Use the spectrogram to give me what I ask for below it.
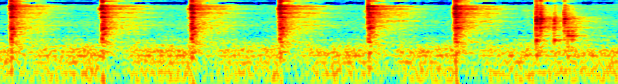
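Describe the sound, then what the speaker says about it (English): A blacksmith planishes hot steel with a fuller hammer, striking sharp, ringing blows at a steady pace of about two per second, loud and close, ending with a quick double tap. "you can lightly planish now and take those marks out if that's important to you"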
